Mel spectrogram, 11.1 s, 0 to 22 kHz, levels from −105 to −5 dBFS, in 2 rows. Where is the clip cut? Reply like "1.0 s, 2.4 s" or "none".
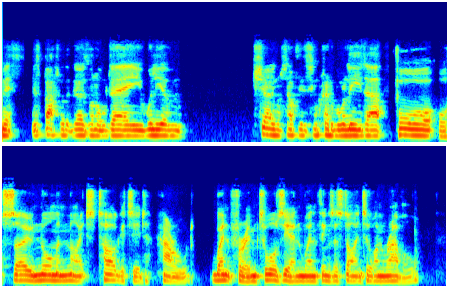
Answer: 4.8 s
